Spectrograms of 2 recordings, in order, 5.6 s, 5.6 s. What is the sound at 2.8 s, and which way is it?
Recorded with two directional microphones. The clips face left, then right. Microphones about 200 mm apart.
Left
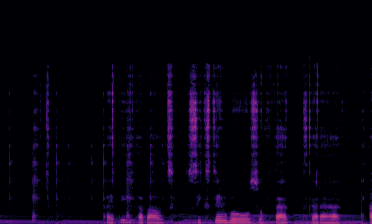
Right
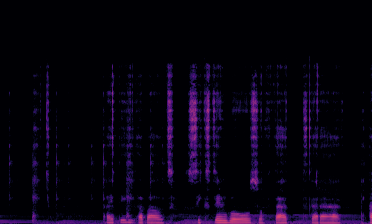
Speech, 10° right (ahead or behind).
